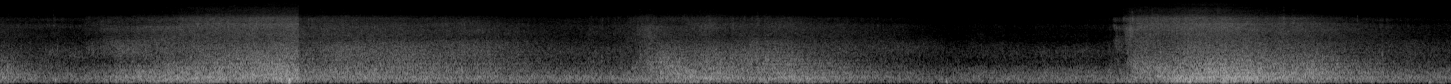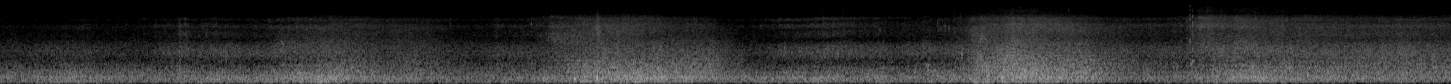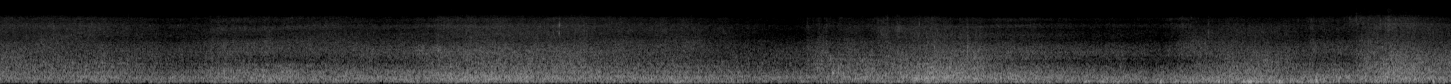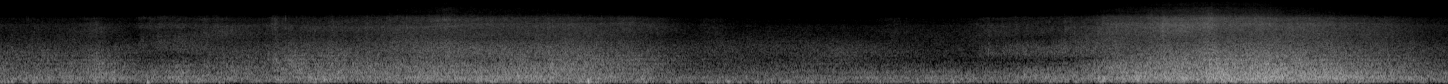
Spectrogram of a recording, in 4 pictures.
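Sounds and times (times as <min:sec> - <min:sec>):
sea waves breaking on shore: 0:10.2 - 0:58.0.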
